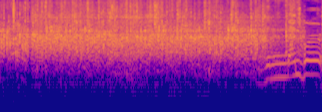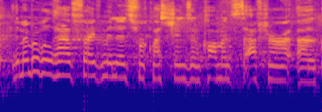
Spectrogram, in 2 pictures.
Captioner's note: some Applause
